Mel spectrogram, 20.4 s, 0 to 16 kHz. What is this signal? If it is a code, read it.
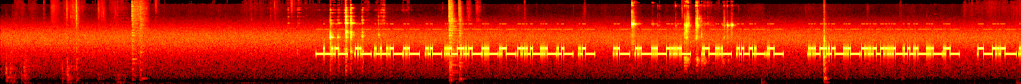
TTY/TDD text telephone tones (45.45 baud Baudot), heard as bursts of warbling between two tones, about 400 Hz shift, 1600 Hz centre. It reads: ALKALIS ARE USUALLY DEFINED AS A SUBSET …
